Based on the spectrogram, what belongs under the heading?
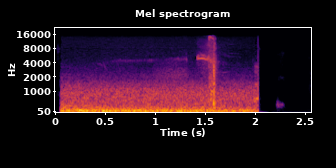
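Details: A diving male Anna's Hummingbird near UC Berkeley, with outer tail feathers experimentally manipulated, shoots past the microphone at about 60 mph: a faint, thin, high trill drifts slightly upward, no loud beep; a brief crack follows over heavy wind rumble.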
